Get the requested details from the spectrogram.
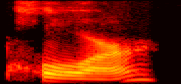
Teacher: so that's an R colored O, poor. Point is it's an O, it doesn't matter if it's R colored or not, but it's an O sound.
